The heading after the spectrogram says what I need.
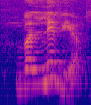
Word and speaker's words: Bolivia: Belgium next is Bolivia Bolivia again there are three syllables and the stress is on the second syllable Bolivia Bolivia Bolivia Bolivia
